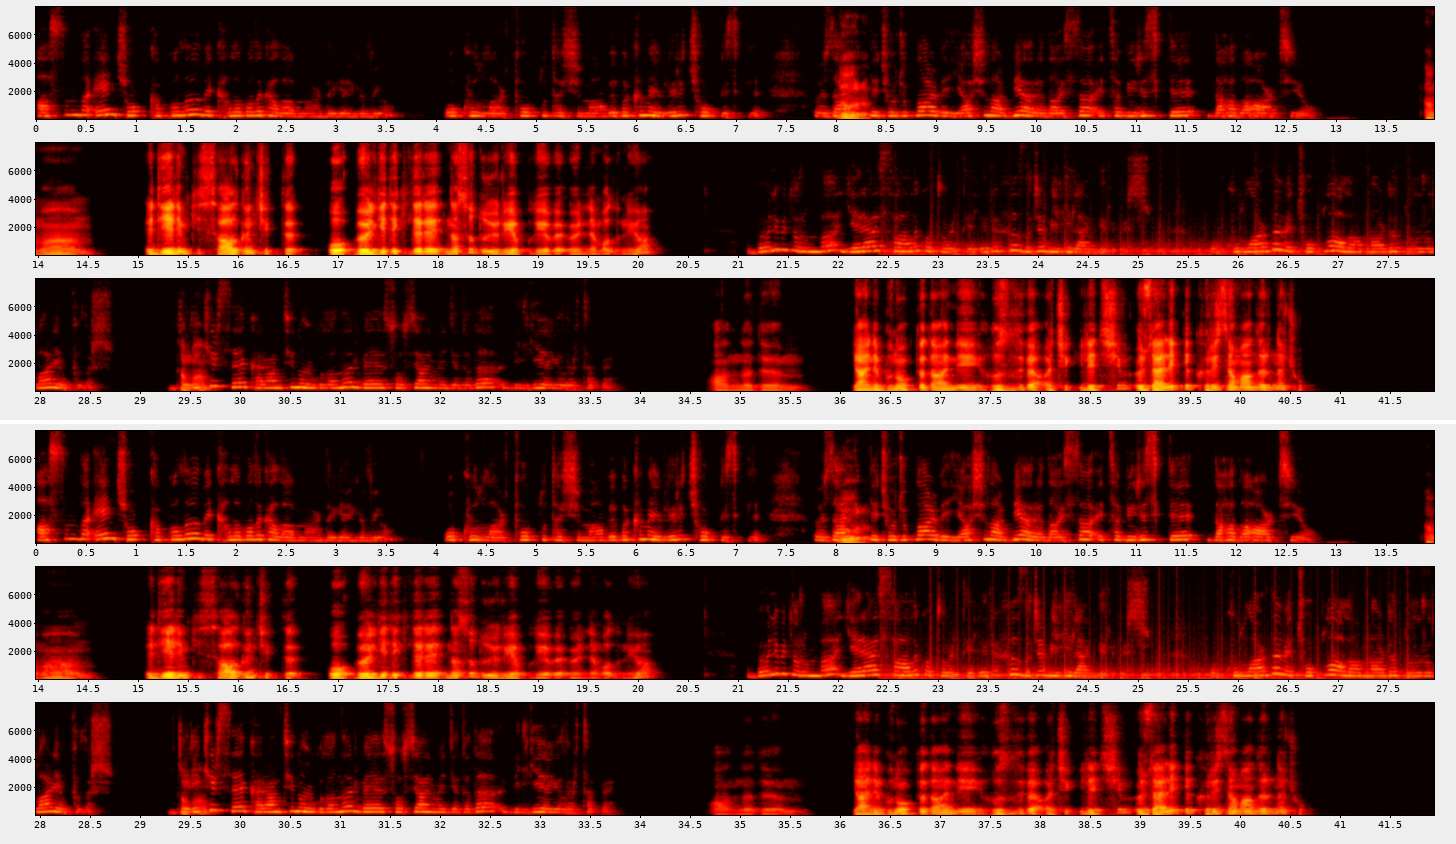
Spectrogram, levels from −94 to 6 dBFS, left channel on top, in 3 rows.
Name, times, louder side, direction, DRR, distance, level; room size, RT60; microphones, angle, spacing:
voice 1, 0.0-3.6 4.1-7.5 7.8-12.8 21.1-25.1 25.7-28.7 29.3-33.7, right 1 dB, 30° right, 0.5 m, -39 dB
voice 2, 13.9-14.5 15.1-16.6 16.9-20.1 29.4-29.7 34.7-35.6 36.1-40.6, left 3 dB, 45° left, 0.3 m, -30 dB
sound 1, 22.4-27.8, right 3 dB, 80° right, 0.5 m, -51 dB
3.5 x 2.8 x 2.3 m
head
